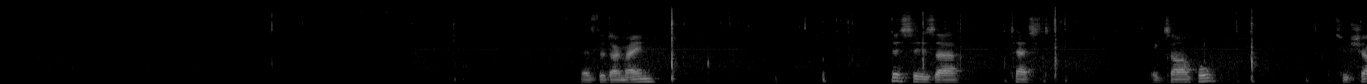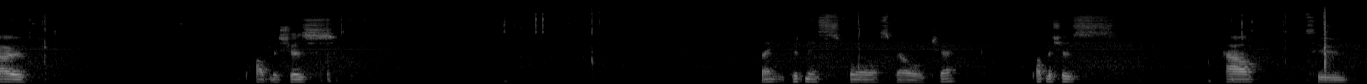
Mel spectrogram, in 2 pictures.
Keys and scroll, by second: 3.4 super+v, 5.0 BackSpace, 7.2 Tab, 7.5 Tab, 8.1-20.0 typing, 21.1-21.8 typing, 26.0-27.3 typing.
